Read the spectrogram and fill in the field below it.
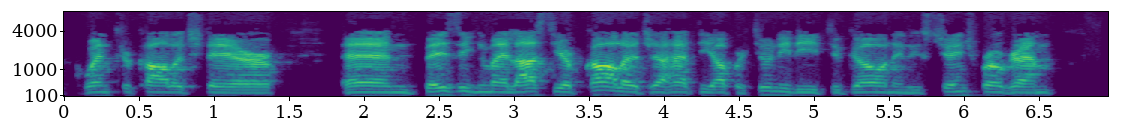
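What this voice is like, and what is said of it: Foreign, non-American accent. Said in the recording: “everybody can probably hear by your accent that you haven't been in this country your entire life”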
